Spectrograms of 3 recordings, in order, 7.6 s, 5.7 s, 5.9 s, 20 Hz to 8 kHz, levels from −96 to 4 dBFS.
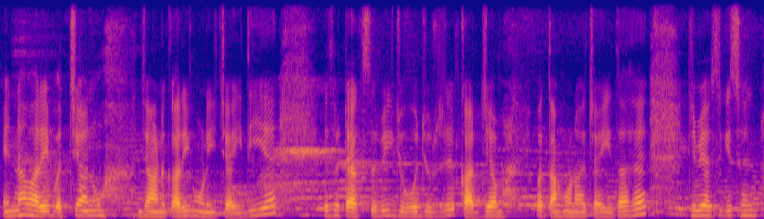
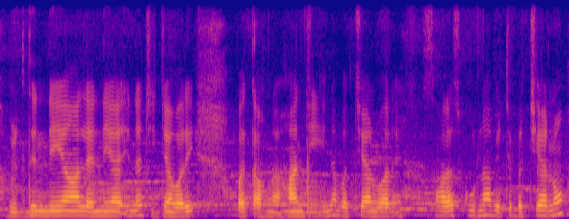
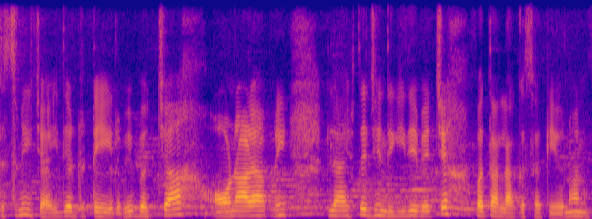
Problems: none marked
